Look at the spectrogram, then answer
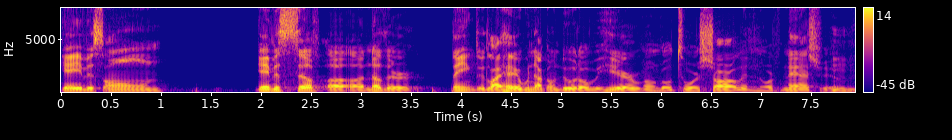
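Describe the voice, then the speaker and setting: In an ordinary speaking voice, a man talks at a fairly quick pace with medium pitch and ordinary pitch variation over a quiet background. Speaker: podcast host. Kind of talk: casual interview. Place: studio. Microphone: handheld.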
